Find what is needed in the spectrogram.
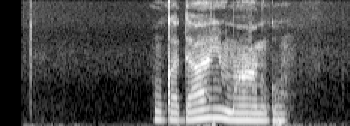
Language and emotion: Russian, neutral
